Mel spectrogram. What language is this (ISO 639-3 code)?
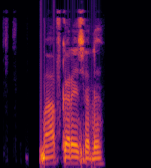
mki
